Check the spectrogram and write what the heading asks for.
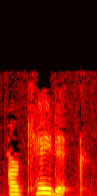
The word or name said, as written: arcadic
